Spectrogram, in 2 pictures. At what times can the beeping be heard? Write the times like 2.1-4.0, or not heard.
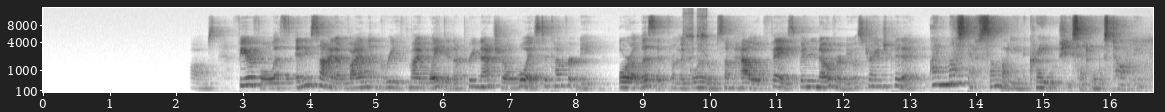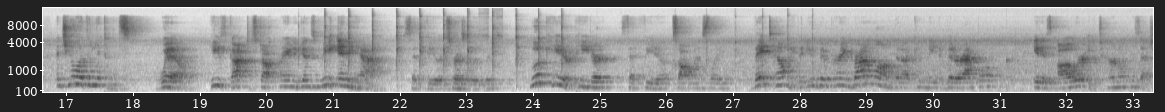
not heard.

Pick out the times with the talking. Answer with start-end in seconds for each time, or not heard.
2.2-33.2.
